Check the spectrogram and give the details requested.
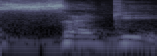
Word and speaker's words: Zagué: Mais on m'a dit ça se prononce Zagué.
